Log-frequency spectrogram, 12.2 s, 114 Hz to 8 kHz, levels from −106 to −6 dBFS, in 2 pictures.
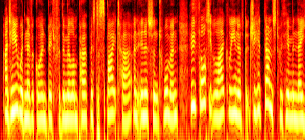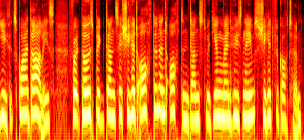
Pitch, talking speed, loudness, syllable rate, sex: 235 Hz, 265 wpm, -18 LUFS, 6.7 syllables/s, female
